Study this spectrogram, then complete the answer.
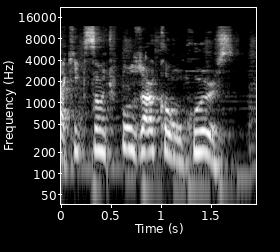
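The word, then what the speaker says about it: hors concours: Eu tô pronunciando errado, Fábio Faria? – Não, Orconcours, tá certo. – É, em francês... – Como que pronunciaria o Juninho Pernambucano? – É... – Orconcours! – Ah, agora eu entendi. Agora faz mais sentido, eu imagino que essa deve ser a pronúncia correta.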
